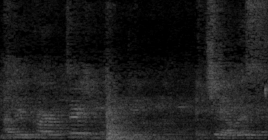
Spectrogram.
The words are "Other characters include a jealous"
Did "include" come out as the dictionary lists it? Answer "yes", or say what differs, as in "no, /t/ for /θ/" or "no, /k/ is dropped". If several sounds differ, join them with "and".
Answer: no, /d/ is dropped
